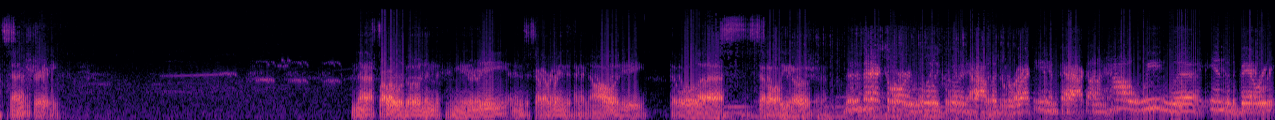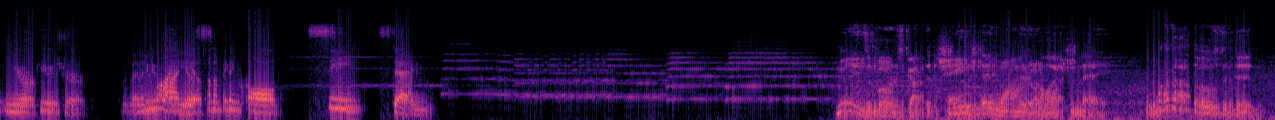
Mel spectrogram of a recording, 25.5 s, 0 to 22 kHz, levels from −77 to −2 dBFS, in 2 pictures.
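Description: A steady robotic buzz at 50 Hz rattles through the audio whenever signal is present, from start to end. This is buffer tearing: writer and reader have slipped, so roughly 40% of each 20 ms buffer holds audio from around 70 ms earlier, hard-joined on both sides.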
